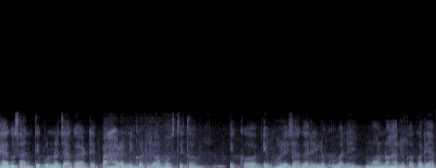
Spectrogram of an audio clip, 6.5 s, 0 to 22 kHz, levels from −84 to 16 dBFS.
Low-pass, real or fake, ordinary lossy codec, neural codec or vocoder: 7.2 kHz; fake; none; vocoder, 44.1 kHz, 128 mel bands, Pupu-Vocoder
